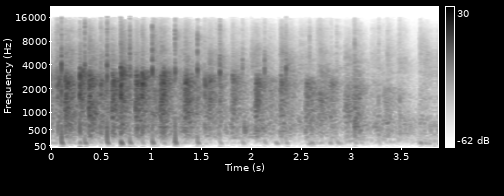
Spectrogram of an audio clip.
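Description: An audience applauds steadily, a dense patter of many hands clapping at a lively, even rhythm that gradually thins and softens toward the end.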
